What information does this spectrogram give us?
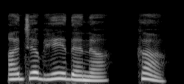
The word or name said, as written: ಅಜಭೇದನ(ಕ)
